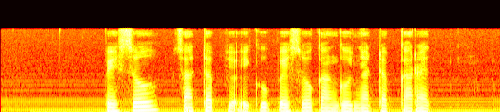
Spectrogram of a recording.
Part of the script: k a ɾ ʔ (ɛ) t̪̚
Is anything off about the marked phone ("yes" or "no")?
no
